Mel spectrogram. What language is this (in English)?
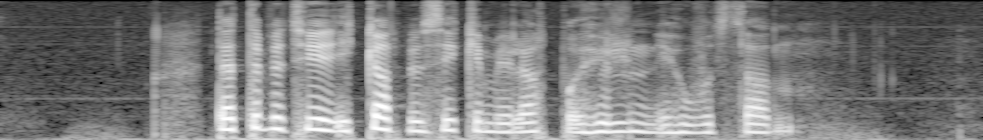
Norwegian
